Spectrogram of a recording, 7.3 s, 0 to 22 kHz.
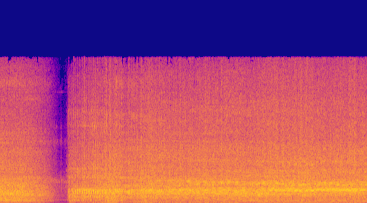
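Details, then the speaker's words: Angle grinder cutting a 1940 Chevy roof: loud high whine that dips sharply then recovers with an uneven rough edge; rough-sounding motor, brushes suspected worn, unconfirmed. "I might have killed your grinder yeah I got more is it dead that one is kind of on his last legs sounds like yeah sounds like the brushes have had a little too much"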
